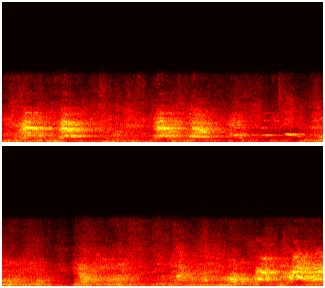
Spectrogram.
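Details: Barks and yelping yips from a Jagdterrier in Brazil, loud and irregular, coming in quick bunches, mixed with excited human speech.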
